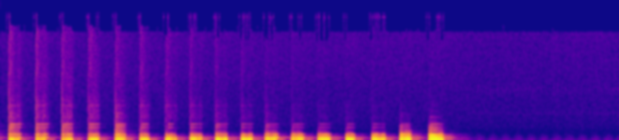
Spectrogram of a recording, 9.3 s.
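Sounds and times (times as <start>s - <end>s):
piano playing: 0.0s - 6.9s.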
